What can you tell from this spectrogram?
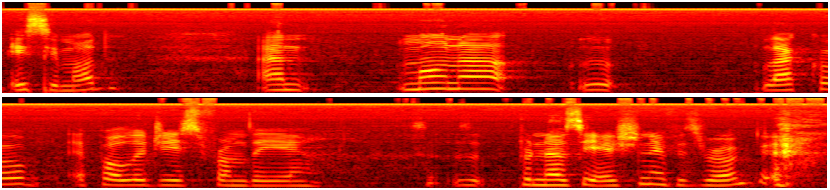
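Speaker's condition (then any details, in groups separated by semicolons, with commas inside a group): No condition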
